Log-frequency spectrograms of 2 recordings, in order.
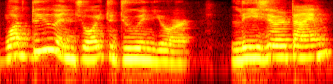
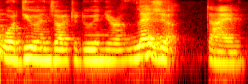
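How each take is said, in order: First: "leisure" as LEE-zher, sentence taken slowly; slow model question, long EE in "leisure"; American pronunciation. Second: "leisure" as LEH-zhuh, sentence taken slowly; slow model question, short E in "leisure"; British pronunciation. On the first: Teacher models a familiar question, "leisure" as American LEE-zher. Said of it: "American অ্যাকসেন্টটা". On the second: Teacher repeats the question British-style, "leisure" as LEH-zhuh. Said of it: "British অ্যাকসেন্টের". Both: Shown as a demonstration.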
